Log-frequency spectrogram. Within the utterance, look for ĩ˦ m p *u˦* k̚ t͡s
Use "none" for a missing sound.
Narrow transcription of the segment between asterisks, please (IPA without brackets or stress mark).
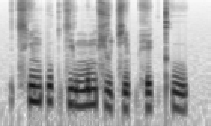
o˦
